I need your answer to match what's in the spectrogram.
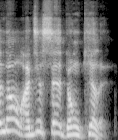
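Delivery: stammer, then protest high and loud; exasperated retold protest. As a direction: insist in a high voice that you already said it. Retold exasperated repeat to animal control.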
